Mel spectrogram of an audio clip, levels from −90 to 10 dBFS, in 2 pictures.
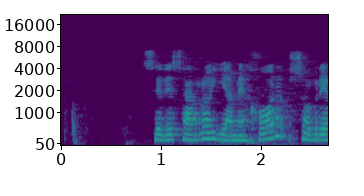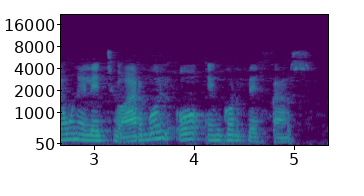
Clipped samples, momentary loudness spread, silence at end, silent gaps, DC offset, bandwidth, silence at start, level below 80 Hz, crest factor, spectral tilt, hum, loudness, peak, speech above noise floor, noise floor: under 0.1%; 8 LU; 0.2 s; none; under 0.1%; 7.6 kHz; 0.1 s; -70 dBFS; 18 dB; -5.5 dB/octave; none; -37 LUFS; -20 dBFS; 39 dB; -76 dBFS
